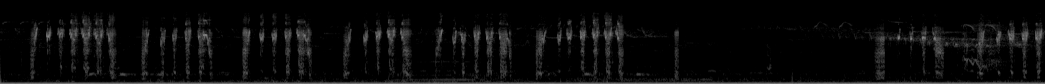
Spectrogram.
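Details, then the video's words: Black storks at a nest in Estonia on 19 May 2019, during a change-over of adults and feeding: bursts of rapid, rasping pulse trains, each lasting about half a second and repeated in clusters, with faint thin songs of other birds behind. "Estonian Black Storks - Change anf feeding"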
